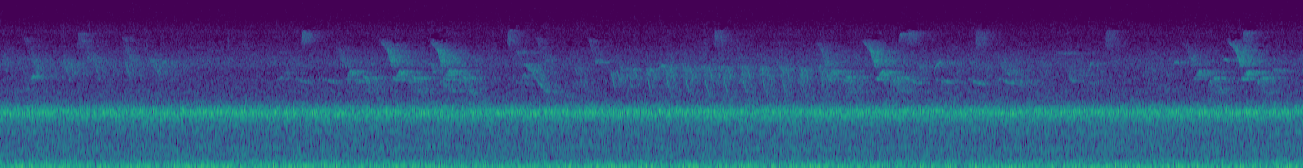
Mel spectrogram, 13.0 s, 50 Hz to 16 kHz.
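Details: Cicadas emerged in 2021 after 17 years hum in a continuous even drone while many birds add busy chirps, sweeps and rattling trills; a steady low rumble runs beneath.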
